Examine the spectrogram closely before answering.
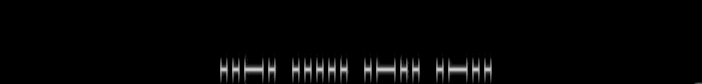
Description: Morse code, heard as a keyed tone, about 20 wpm, 700 Hz. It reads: F5LL
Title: DXCC-100 Call Signs - 4 Characters - 20wpm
